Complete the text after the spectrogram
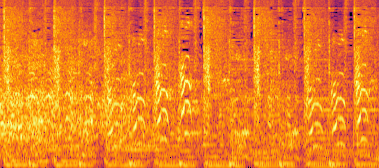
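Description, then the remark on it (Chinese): A voice imitates a dog barking, yapping out a quick string of short, rising-and-falling 'woof' sounds in rhythm over a loud, steady musical beat. “让我们一起学狗叫，一起哇哇哇哇哇。”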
